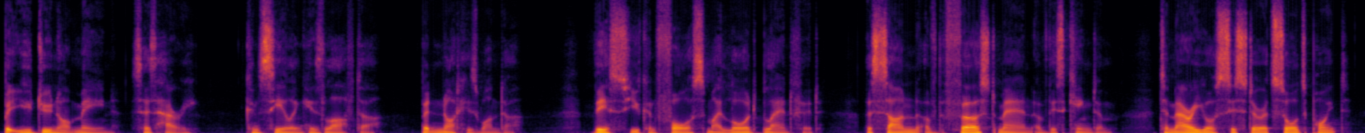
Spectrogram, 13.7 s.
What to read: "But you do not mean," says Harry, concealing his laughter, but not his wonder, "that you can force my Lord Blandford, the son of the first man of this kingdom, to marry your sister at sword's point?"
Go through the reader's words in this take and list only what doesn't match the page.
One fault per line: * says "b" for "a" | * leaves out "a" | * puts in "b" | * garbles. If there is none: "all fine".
* says "this" for "that"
